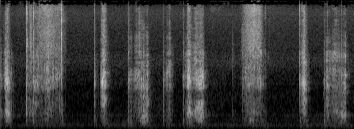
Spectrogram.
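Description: A yellow plastic stylus scratches numbers onto the honeycomb screen of a plastic magnetic drawing board resting on a table. Short, dry scratching strokes come in separate bursts with pauses between them, some quick and sharp, others longer and brighter, with a faint low hum underneath.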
